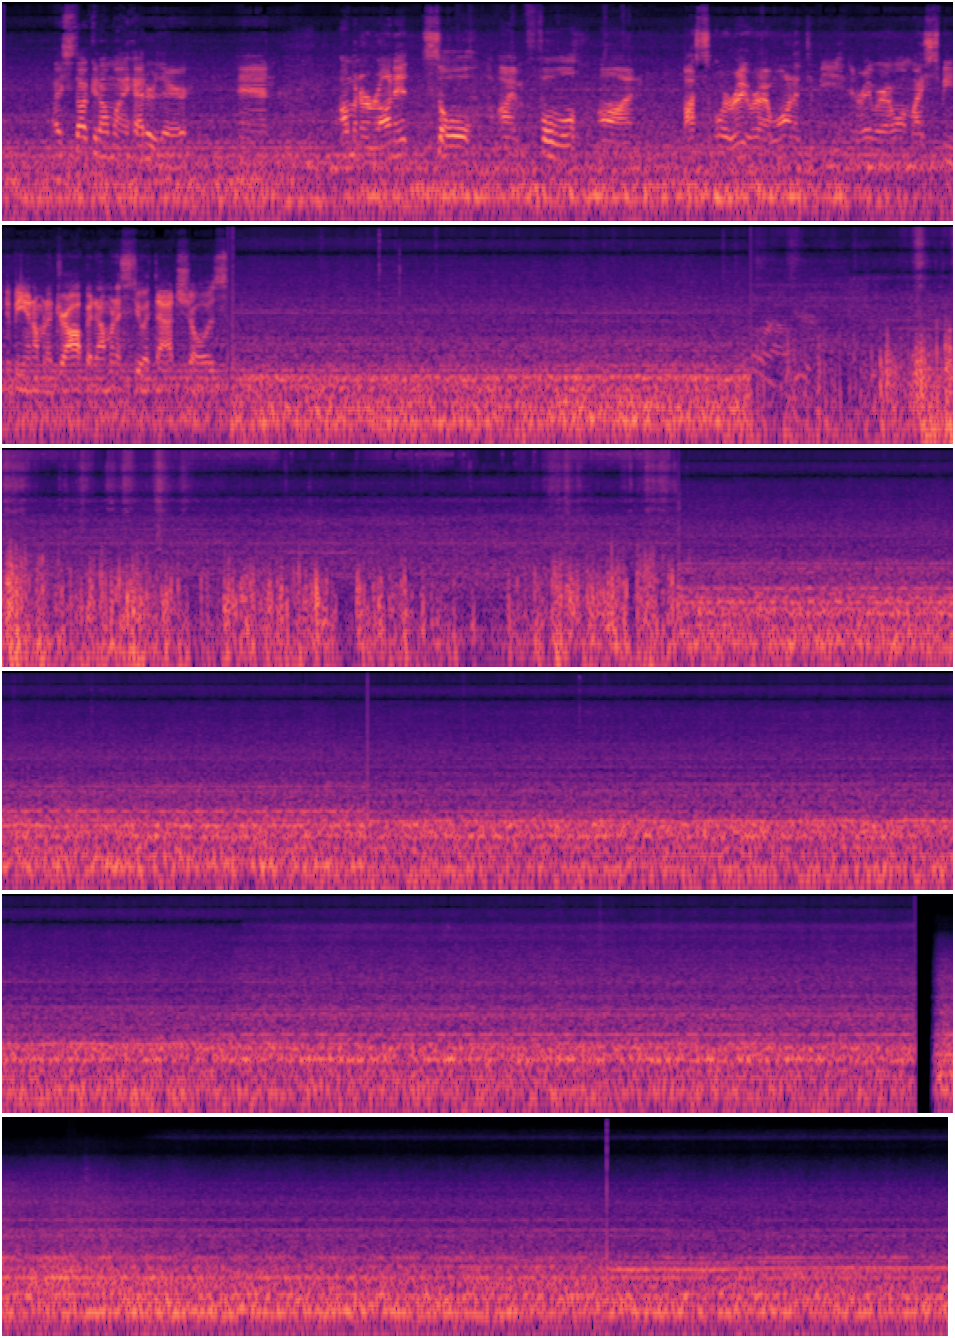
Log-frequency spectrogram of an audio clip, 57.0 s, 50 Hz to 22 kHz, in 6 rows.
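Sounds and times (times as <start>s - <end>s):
combine harvester engine hum: 0.0s - 57.0s.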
